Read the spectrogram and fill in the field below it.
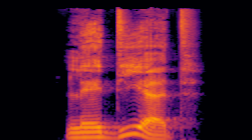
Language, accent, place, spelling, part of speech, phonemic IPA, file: German, Germany, Berlin, lädiert, adjective / verb, /lɛˈdiːɐ̯t/, De-lädiert.ogg
- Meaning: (adjective) bruised, damaged; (verb) 1. past participle of lädieren 2. inflection of lädieren: third-person singular present 3. inflection of lädieren: second-person plural present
